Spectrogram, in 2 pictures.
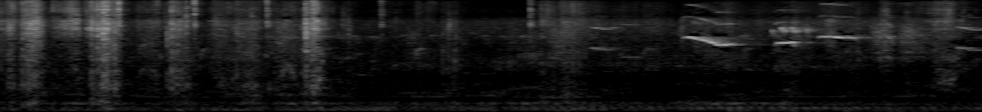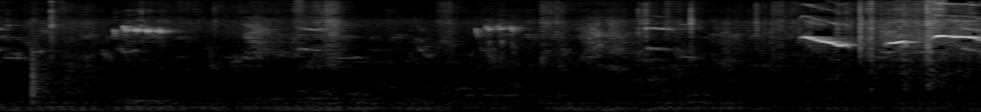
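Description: A small bird chirping in quick, high, falling notes, one burst a few seconds in and a louder one near the end. There are a few sharp clicks in the first couple of seconds, over a low steady hum.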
